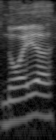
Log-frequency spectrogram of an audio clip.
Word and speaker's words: Noe: One of them is, her name's pronounced Noia, but it's spelled N-O-E. And you can find her on Instagram, N-O-E, La Chica Del Topless.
